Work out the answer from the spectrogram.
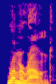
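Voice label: "runaround", British English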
